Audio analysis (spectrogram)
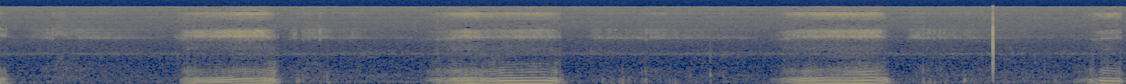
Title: Bulldog snoring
